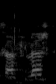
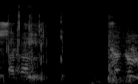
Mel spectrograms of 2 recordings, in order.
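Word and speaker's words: subtlest: ಅದು ಬಹಳ ಸೂಕ್ಷ್ಮದ ಸಕ್ಲೆಸ್ಟ್ ಇಲ್ಲಿ ಬಿ ಉಚ್ಚಾರ ಆಗೋದಿಲ್ಲ ಗುರುಗಳೇ ಅದು ಬಿ ಏನದಲ್ಲ ಎಚ್ ಯು ಬಿ ಟಿ ಎಲ್ ಇ ಎಸ್ ಟಿ ಐತಲ್ಲ ಸರ್ಲೆಸ್ಟ್ ಅನ್ಬೇಕು ಬಿ ಉಚ್ಚಾರ ಆಗೋದಿಲ್ಲ ಬಿ ಸೈಲೆಂಟ್ ಸಕ್ಲೆಸ್ಟ್ ಅಲ್ಲ ಸಕ್ಲೆಸ್ಟ್ ಇಟ್ ಇಸ್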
